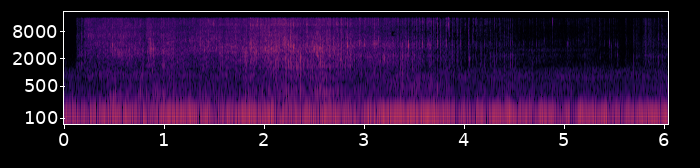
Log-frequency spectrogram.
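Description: Water pouring out of an upturned LaCrosse knee-high rubber boot and splashing onto dry leaf litter. It is heaviest in the first half and thins out after about three seconds.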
